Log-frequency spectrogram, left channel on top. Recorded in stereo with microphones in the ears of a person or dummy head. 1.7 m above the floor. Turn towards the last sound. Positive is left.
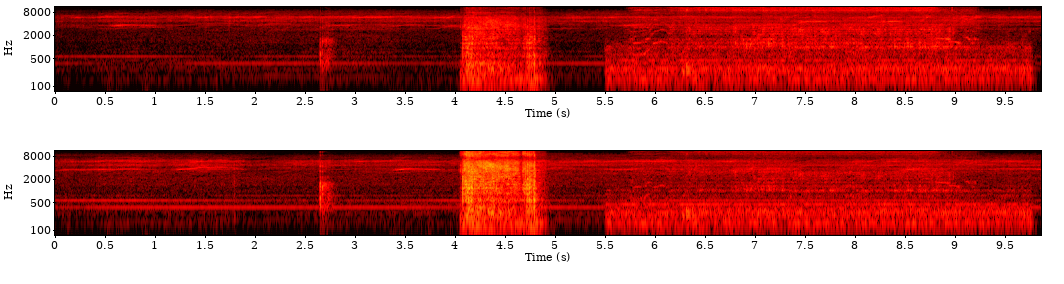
turn(degrees=20)  # may be behind; listen again after turning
